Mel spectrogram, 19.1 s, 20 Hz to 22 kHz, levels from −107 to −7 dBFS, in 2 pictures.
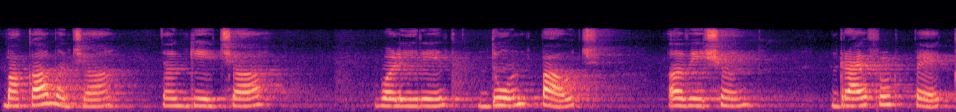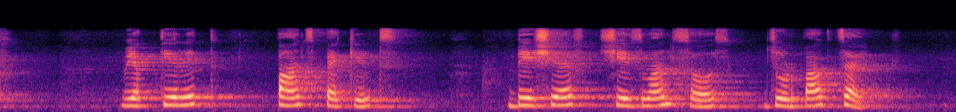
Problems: constant background noise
